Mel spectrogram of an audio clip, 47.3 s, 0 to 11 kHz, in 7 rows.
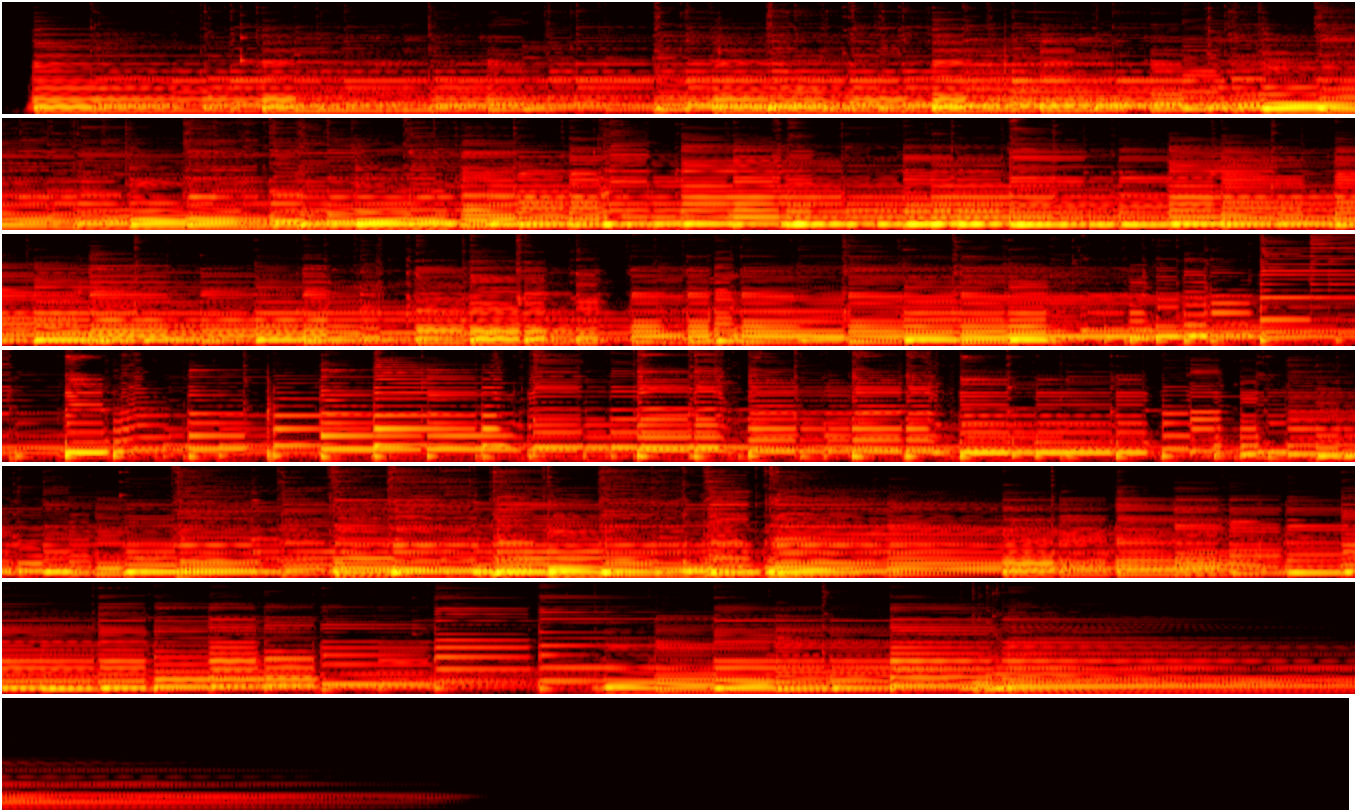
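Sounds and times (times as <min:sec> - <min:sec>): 
guitars of reclaimed wood: 0:00.0 - 0:42.8.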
